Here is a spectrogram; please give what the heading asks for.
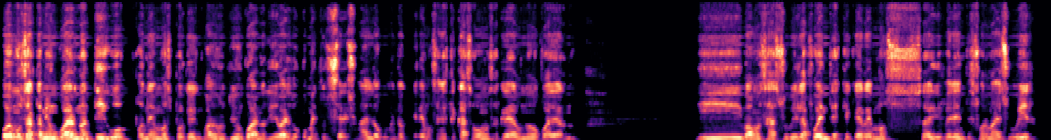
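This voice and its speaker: A Spanish-speaking energy manager gives an unscripted screen-share software tutorial in a low, deep voice with a dark, mellow tone. He talks casually and unhurriedly, explaining as he works, correcting himself and using fillers like "pues" and tag questions like "¿no?"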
